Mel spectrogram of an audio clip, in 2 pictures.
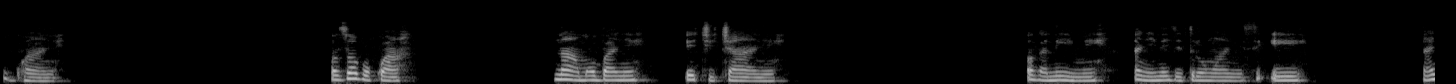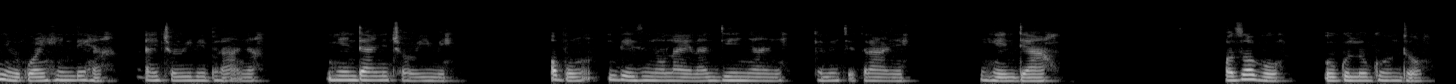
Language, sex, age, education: Igbo, female, 15-29, tertiary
